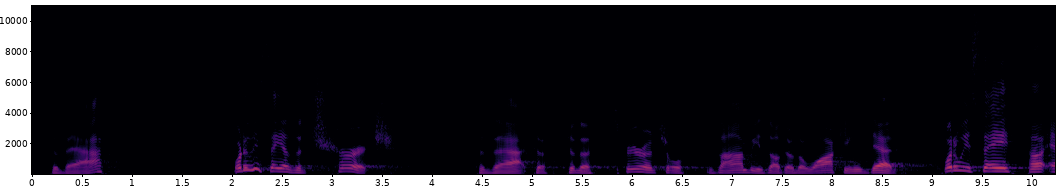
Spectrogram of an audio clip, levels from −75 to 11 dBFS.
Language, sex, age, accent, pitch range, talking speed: English, male, 50-69, American, 140-210 Hz, 150 wpm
